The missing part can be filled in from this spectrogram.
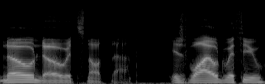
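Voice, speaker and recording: A man does a put-on character voice, booming and fairly low in pitch. He talks at a fairly slow pace. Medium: read story. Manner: blunt.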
